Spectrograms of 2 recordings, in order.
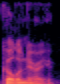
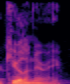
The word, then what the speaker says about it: culinary: I just wanted to say that either pronunciation is correct of culinary or culinary. Huh. In Texas, we say culinary.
